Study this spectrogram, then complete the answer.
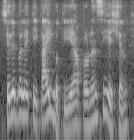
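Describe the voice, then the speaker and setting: A man teaching an English textbook lesson, reading English slowly and explaining in Urdu with frequent pauses. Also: a little high, expressive, slight background noise.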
